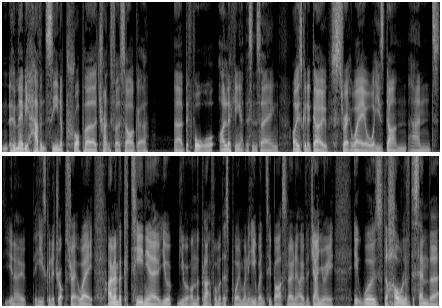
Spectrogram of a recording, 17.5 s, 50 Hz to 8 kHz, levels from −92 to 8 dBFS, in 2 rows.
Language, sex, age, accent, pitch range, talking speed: English, male, 20-39, British, 95-120 Hz, 210 wpm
